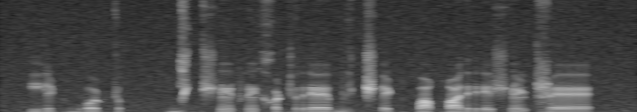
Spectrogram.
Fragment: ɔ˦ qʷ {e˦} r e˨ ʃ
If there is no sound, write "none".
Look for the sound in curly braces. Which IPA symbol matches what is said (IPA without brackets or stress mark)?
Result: e˦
